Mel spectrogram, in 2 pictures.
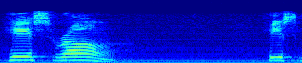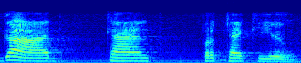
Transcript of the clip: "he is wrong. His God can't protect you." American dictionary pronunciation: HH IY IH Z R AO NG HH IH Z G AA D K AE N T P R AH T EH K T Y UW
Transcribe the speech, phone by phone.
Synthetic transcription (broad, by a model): HH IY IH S R AO NG HH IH S G AA D K AE N T P R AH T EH K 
